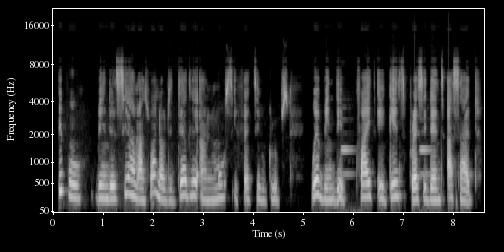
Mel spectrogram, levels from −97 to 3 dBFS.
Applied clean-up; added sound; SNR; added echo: none; Wind instrument, woodwind instrument; 13 dB; none.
